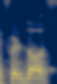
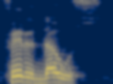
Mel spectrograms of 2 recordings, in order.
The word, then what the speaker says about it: فردوس: جنات الفردوسی, اردو میں ہم کہتے ہیں فردوس, جنت الفردوس, لیکن عربی میں اس کا صحیح تلفظ ہے فردوس.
